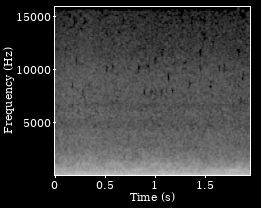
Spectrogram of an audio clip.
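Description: Enemy float plane in the naval game War on the Sea, a steady, droning propeller engine roar that stays constant and fairly loud, no voices.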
